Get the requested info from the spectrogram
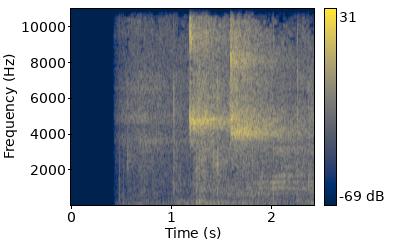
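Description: Basketballs bouncing and being caught on a hardwood gym floor, with two short high squeaks, like sneakers on the court, a little over a second in. Sound only begins about half a second in.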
